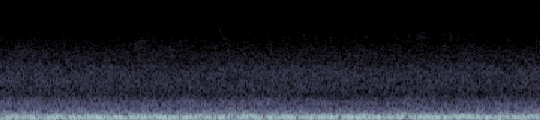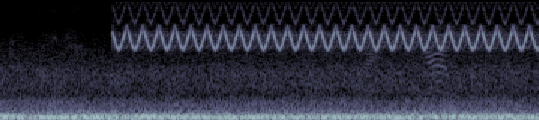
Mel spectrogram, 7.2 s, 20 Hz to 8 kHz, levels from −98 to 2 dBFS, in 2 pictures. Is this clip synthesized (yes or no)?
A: no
